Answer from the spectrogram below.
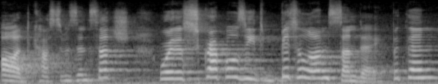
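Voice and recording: Putting on a character voice, a woman speaks at a moderate pace in a high, bright, sharp tone with big pitch swings.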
